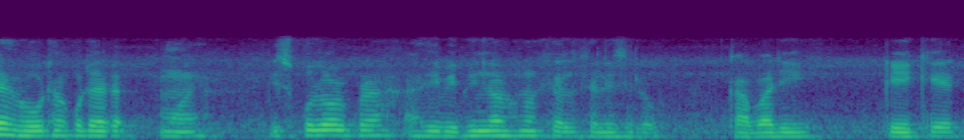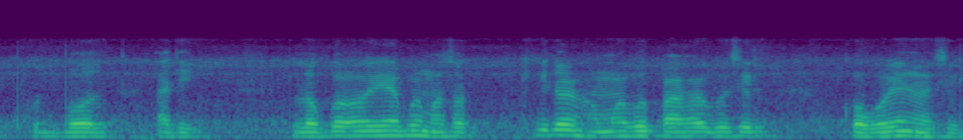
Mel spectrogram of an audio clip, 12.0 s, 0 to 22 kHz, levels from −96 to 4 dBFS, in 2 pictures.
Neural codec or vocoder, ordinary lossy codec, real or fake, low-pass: none; Opus, 16 kbps; real; 7.2 kHz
